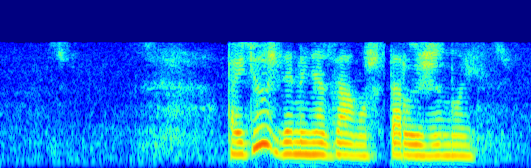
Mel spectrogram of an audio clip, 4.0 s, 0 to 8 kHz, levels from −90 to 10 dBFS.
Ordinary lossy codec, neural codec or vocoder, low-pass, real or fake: AAC, 16 kbps; codec, 16 kHz, 4 kbps, X-Codec, HuBERT features, trained on general audio; 7.2 kHz; fake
